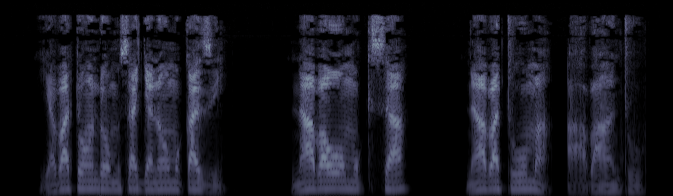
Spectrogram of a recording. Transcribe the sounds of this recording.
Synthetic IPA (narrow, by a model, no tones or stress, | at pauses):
jaβato̞ːndo̞ːmusaɟːano̞ːmukazi | naːβawo̞ːmuki̥sa | naːβatuːma̰ːβaːntu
